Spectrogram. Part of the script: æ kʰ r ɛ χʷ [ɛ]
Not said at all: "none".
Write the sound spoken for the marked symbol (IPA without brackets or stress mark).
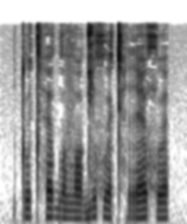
ə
